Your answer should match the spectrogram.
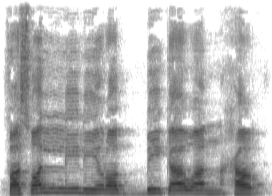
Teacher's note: یہاں را پر زبر ہے، لہٰذا ہم اسے پر پڑھیں گے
